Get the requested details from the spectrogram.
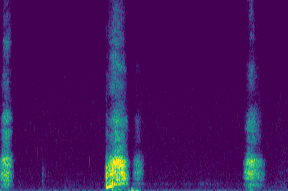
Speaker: Phew. Gotta sneeze. Phew. Bless me.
